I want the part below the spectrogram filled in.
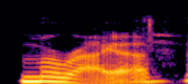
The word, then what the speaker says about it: Maria: Yes, it is spelled to look like Maria, M-A-R-I-A, but it is pronounced Mariah.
